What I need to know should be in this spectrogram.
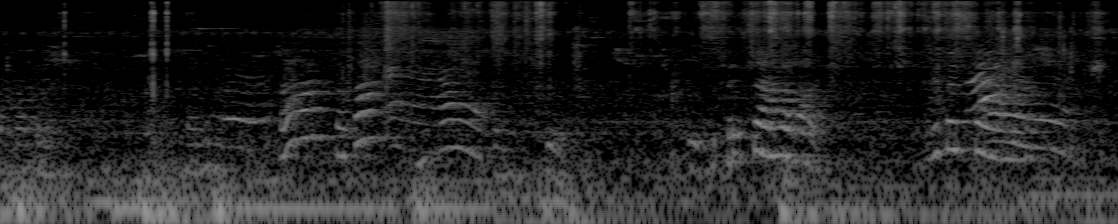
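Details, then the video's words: Cats meowing: a quick series of high, arched, harmonic mews, clustered in the first half and followed by two shorter bursts near the end, over a steady low hum and light background noise. "Meow cats meowing"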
